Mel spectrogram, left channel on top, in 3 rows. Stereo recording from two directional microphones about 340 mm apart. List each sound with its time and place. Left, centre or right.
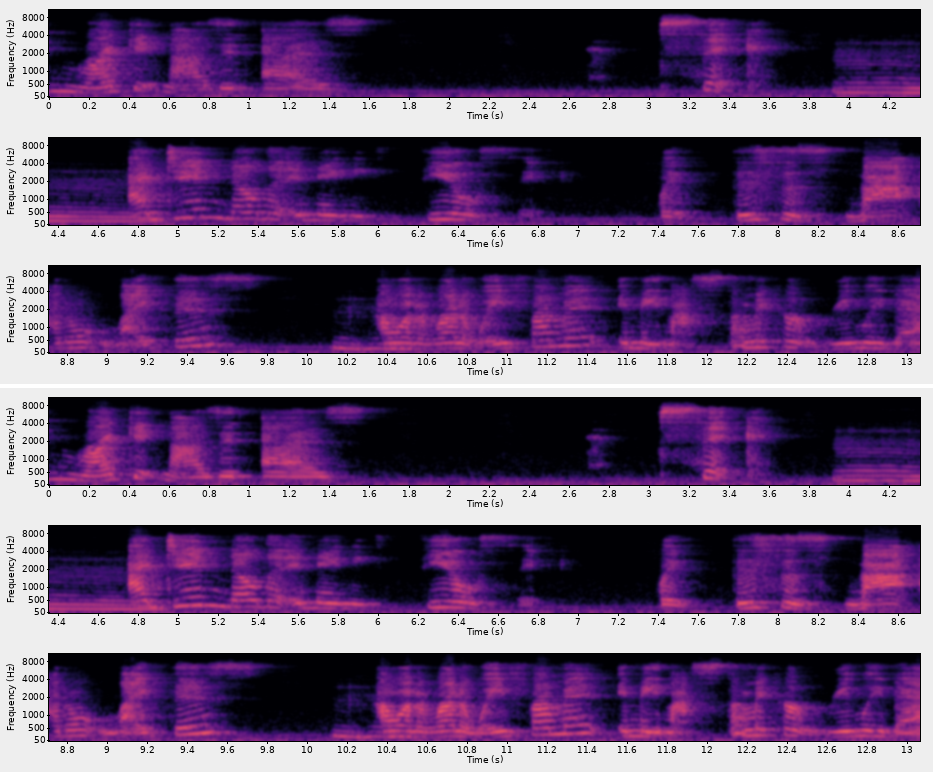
0.2 s speech: right
3.0 s speech: right
3.9 s a sound: centre
4.7 s speech: right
